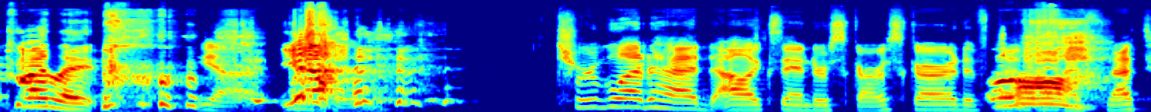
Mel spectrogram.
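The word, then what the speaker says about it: Alexander Skarsgård: nothing just like twilight yeah true blood had alexander skarsgard that's how you say his name anyway it's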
